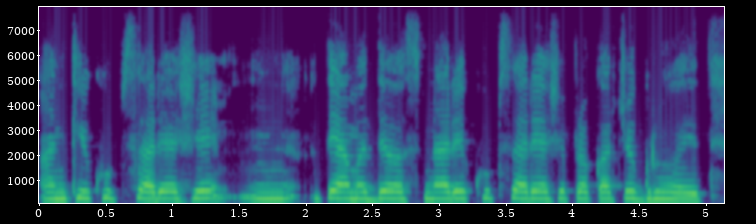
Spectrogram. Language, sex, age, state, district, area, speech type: Marathi, female, 18-30, Maharashtra, Thane, urban, spontaneous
